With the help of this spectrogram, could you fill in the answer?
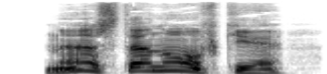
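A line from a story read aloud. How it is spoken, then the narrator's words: Rude reply. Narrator (Russian): грубо ответил мне водитель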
